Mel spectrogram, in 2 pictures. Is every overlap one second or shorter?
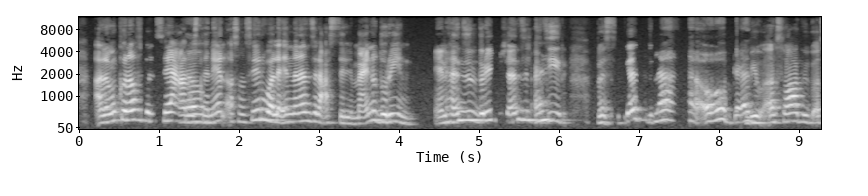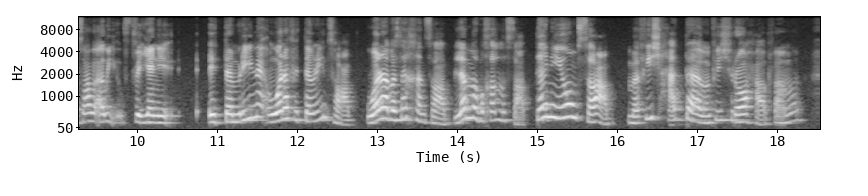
Yes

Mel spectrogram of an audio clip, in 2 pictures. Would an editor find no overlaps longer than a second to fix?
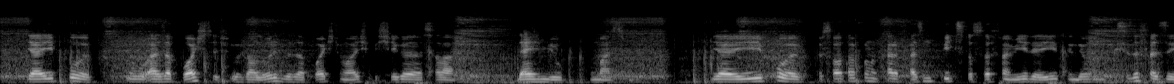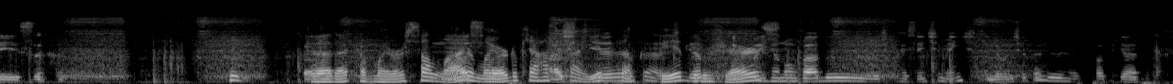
No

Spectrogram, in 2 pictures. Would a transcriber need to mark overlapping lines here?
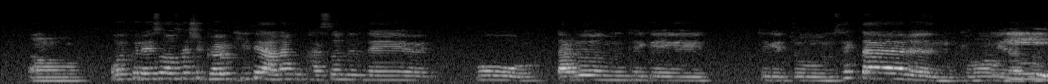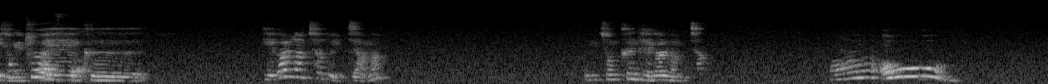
Yes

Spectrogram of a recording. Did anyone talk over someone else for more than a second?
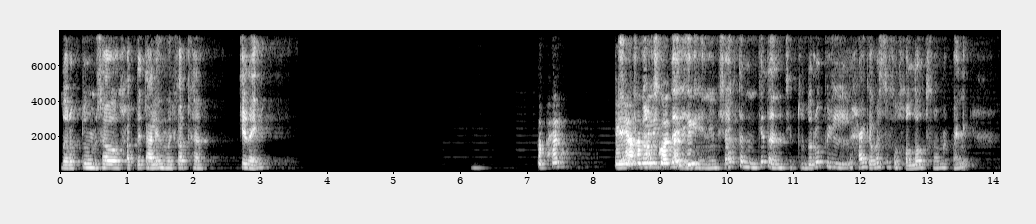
Yes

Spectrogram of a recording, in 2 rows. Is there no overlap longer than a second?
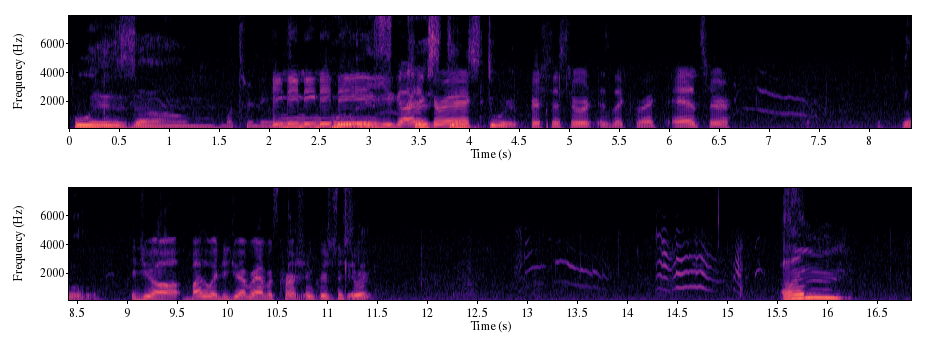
No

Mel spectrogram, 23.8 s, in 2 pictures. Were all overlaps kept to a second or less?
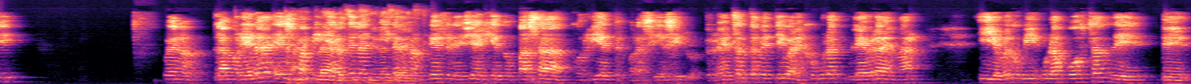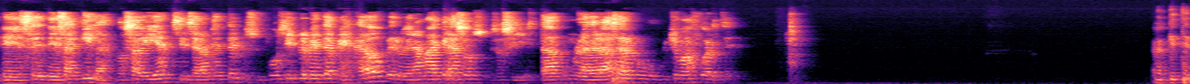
No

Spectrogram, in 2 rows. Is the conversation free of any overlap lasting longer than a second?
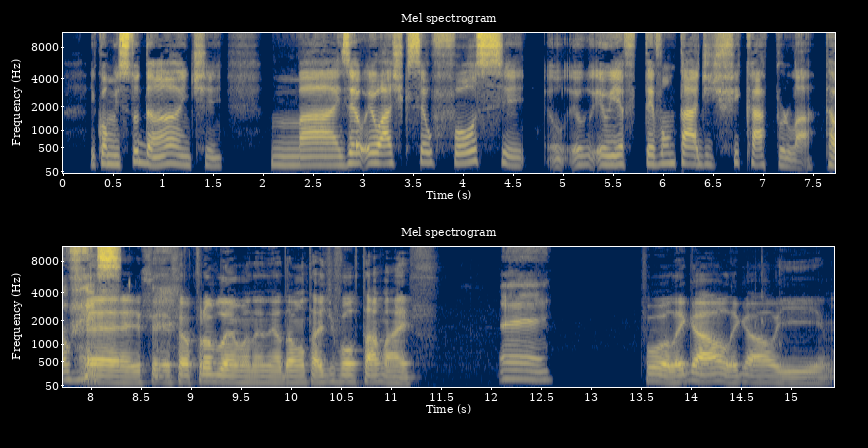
Yes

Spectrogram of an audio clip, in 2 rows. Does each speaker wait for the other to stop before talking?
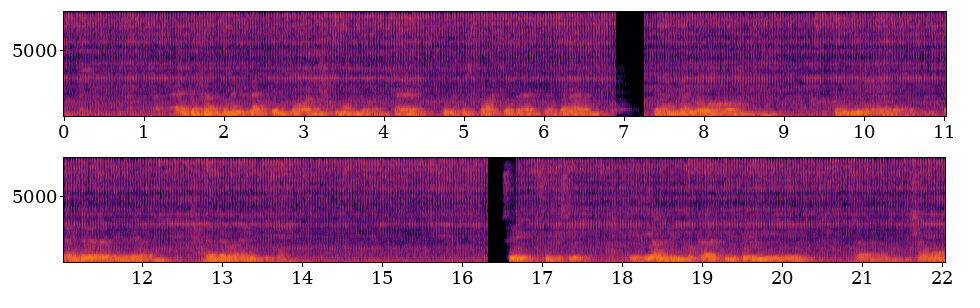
Yes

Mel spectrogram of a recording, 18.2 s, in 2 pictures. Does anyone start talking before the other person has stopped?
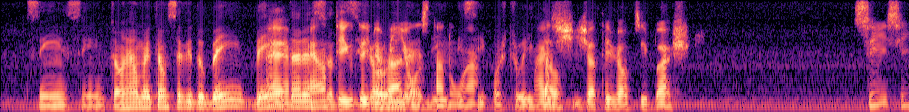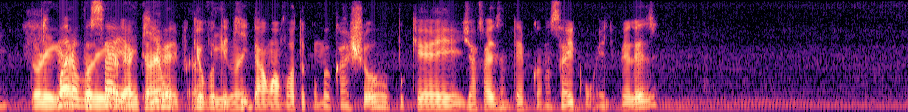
Yes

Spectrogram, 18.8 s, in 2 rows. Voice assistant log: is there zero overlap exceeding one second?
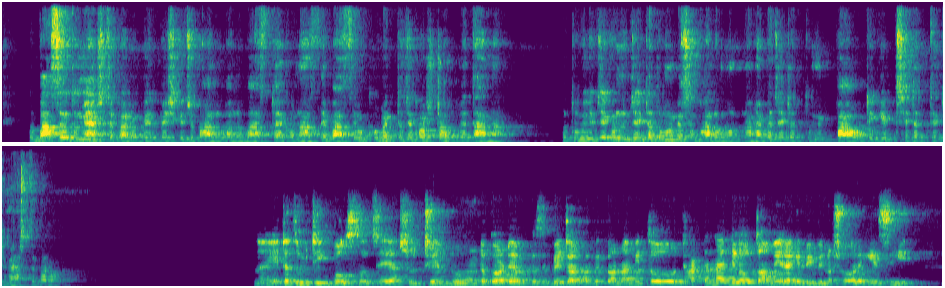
Yes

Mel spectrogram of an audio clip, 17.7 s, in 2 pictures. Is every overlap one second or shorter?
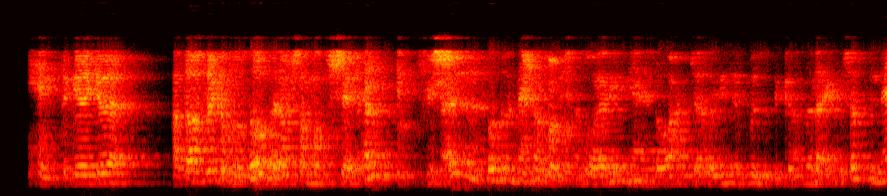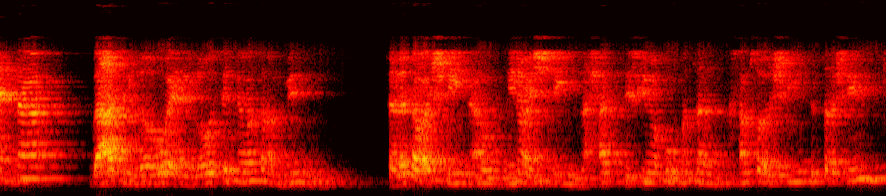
No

